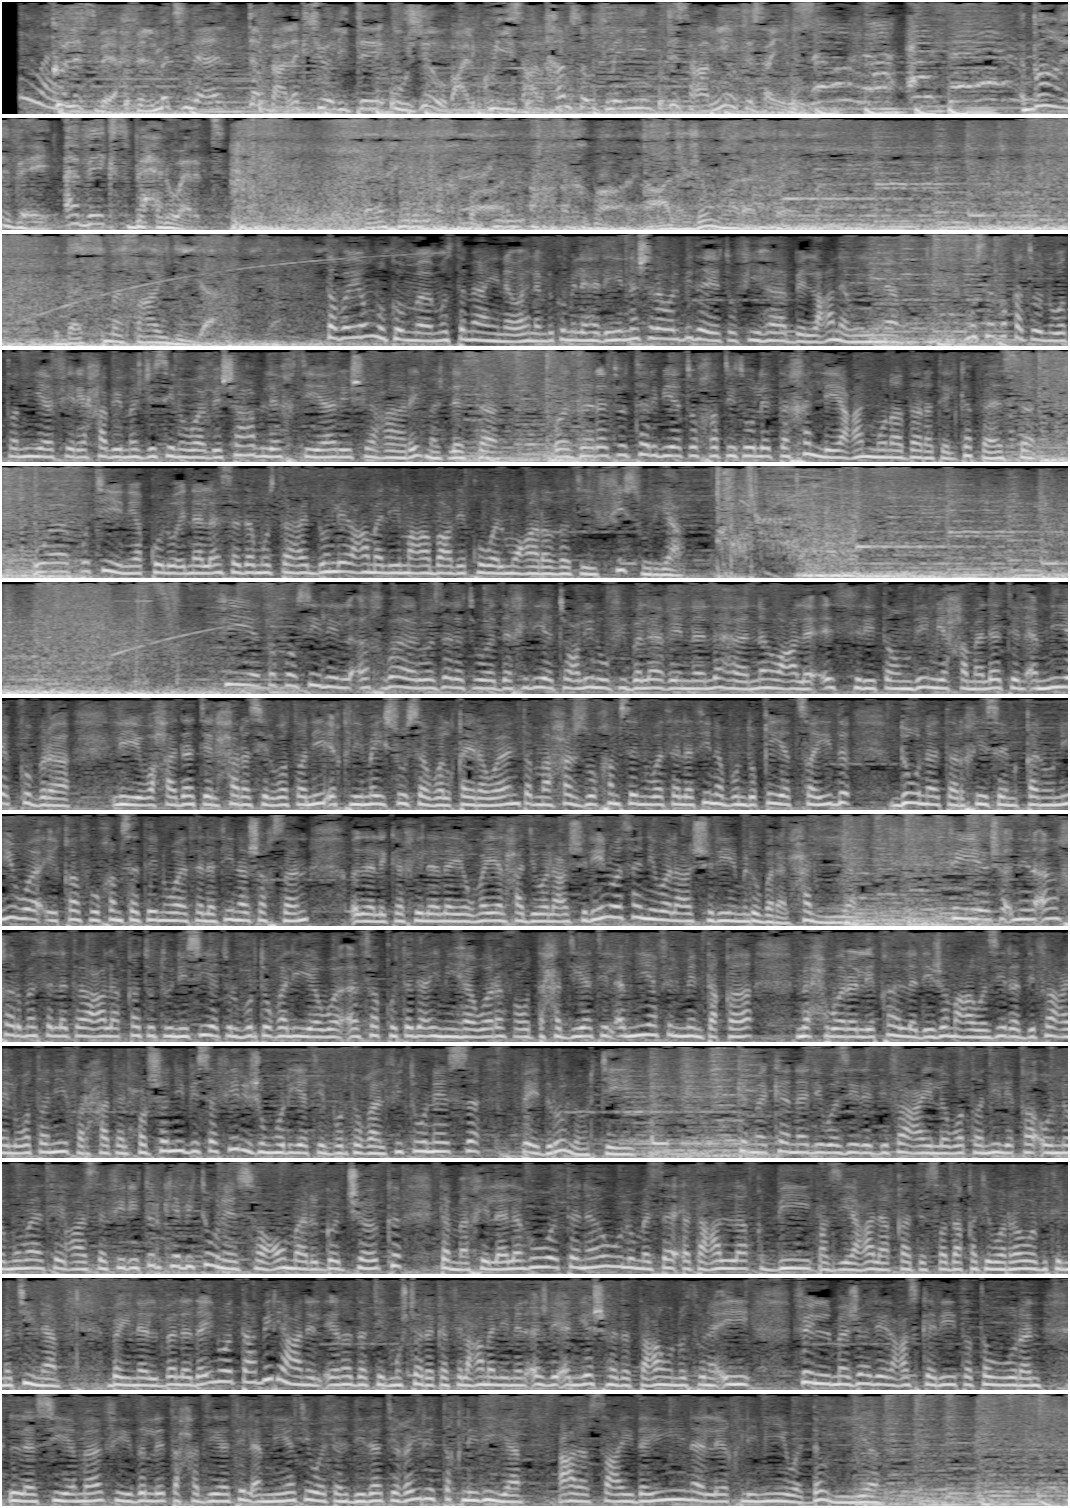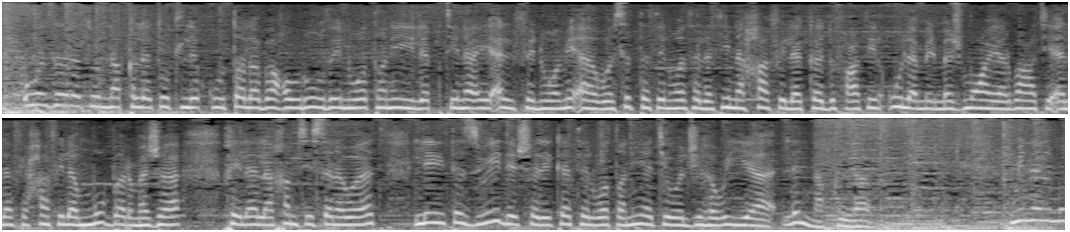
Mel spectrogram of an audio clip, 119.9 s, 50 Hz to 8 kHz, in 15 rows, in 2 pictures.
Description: نشرة أخبار السابعة صباحا ليوم الجمعة 23 أكتوبر 2015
